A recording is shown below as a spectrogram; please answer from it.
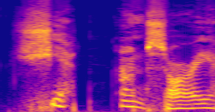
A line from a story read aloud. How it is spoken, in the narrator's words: I said, lowering my voice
